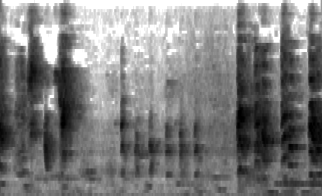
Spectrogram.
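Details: Harsh, rapid chattering from a white-breasted, shaggy-crested long-tailed shrike of Sapudi origin: noisy rasping notes repeated several times a second, dipping quieter midway before a loud scratchy run at the end.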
